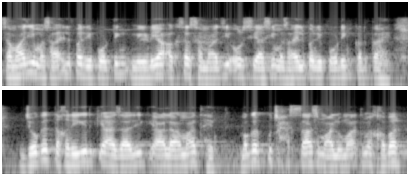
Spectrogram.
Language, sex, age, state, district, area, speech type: Urdu, male, 18-30, Uttar Pradesh, Saharanpur, urban, spontaneous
